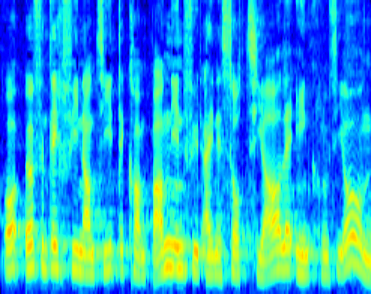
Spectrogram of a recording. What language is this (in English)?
Swiss German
